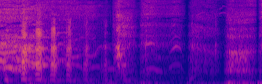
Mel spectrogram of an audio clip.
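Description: Close, breathy exhalations and sniffing breaths right against the microphone, with a few soft whistling or squeaky tones mixed in, several irregular puffs over a couple of seconds.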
